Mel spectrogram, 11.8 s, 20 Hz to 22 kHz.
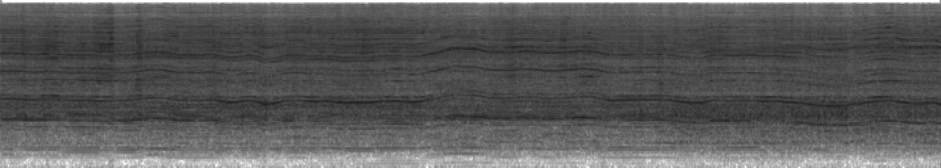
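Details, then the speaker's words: Craftsman V20 brushless 7-1/4" circular saw CMCS550B, another full-depth cut in treated lumber, battery warm at 2 bars: steady high cutting whine sags in pitch midway as a clogged dust port loads the saw down; blade heating. "So again, the amount of dust from that dust port plugging up in this full cut and treated lumber slowed me down at about right here."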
